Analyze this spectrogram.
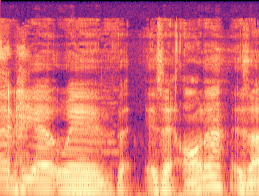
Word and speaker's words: Ona: So I am here with, is it Ona? Is that how you say it? Ona, yeah.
